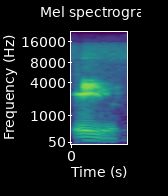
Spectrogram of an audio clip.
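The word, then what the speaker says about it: aisle: sunlit another pronunciation pronunciation this is the pronunciation ale aisli is pronounced as ale the ale of space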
